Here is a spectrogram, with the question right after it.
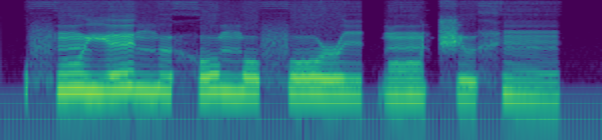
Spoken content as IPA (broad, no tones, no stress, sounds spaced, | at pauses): f õ j e ŋ ɨ h o ŋ o f o ɹ i ɠ õ t͡ʃ ɨ x ĩ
